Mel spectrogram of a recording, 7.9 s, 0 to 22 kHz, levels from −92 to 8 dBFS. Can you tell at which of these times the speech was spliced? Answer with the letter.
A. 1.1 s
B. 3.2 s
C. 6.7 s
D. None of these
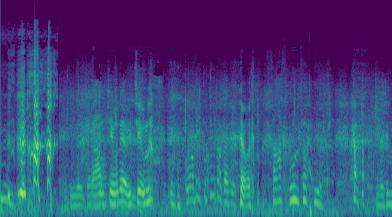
A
